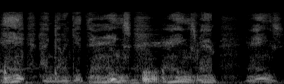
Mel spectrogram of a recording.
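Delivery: rough, creaky creature voice. Describing Smeagol from Lord of the Rings: Smeagol impression. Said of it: "Then he's just like".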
